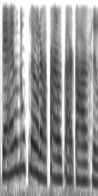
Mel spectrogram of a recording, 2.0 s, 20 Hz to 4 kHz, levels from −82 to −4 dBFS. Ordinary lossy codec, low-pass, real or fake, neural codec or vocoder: none; 3.6 kHz; fake; autoencoder, 22.05 kHz, a latent of 192 numbers a frame, VITS, trained on many speakers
